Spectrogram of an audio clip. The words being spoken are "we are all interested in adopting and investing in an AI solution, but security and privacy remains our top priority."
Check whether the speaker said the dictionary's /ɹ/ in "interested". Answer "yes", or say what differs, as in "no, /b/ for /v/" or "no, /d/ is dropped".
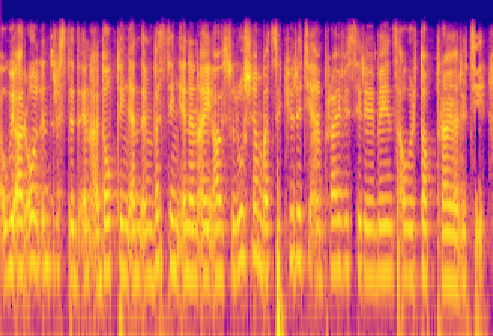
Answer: yes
